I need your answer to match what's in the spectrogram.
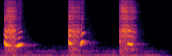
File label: Sad; en; Yuria; Kings Raid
